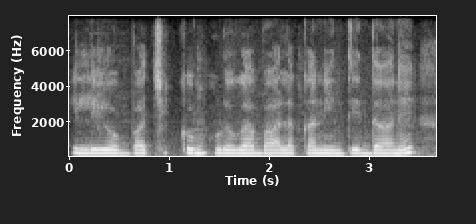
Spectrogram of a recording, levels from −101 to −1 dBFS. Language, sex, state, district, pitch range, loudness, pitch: Kannada, female, Karnataka, Bangalore, 205-215 Hz, -13 LUFS, 210 Hz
